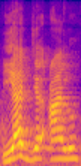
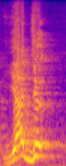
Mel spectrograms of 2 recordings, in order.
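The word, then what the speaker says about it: يجعل: Itu contohnya ada satu yaj'alu. Jadi bukan yaj yaj bukan. Jadi bacanya tipis.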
